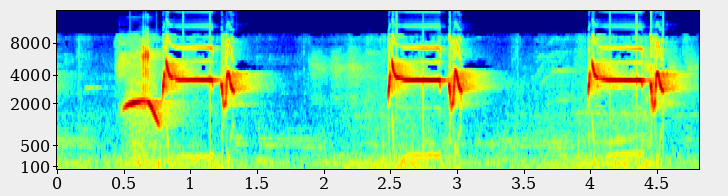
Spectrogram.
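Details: Prinia described as an agitated, aggressive fighting visitor bird, singing vigorously: three loud phrases about every 1.7 seconds, each a sliding note, then a long steady high whistle ending in buzzy chips; otherwise quiet.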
